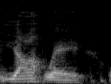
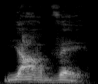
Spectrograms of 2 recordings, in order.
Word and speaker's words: Yahweh: But it's believed that they would pronounce that Yahweh, or sometimes the W sounds like a V, and it could be Yahweh.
